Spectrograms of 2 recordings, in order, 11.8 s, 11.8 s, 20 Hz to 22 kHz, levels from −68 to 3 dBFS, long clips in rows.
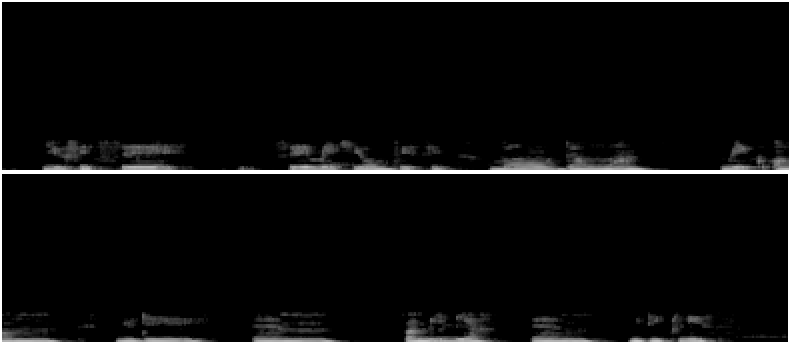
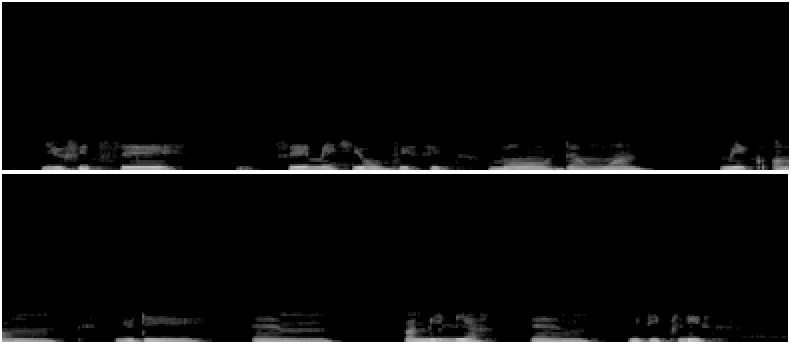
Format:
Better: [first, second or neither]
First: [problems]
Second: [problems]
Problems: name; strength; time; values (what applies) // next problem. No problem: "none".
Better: second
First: room echo; dies away in 0.2 s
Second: none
